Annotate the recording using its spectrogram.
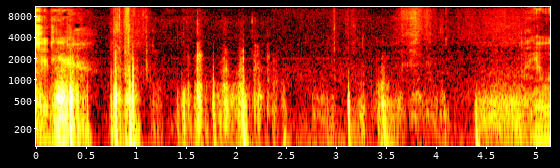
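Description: A man speaks calmly and close to a phone microphone.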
